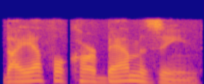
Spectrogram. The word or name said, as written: diethylcarbamazine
